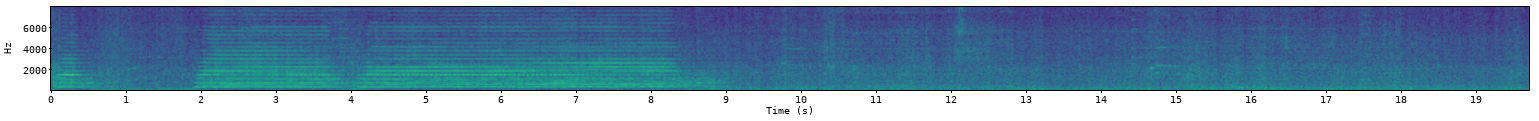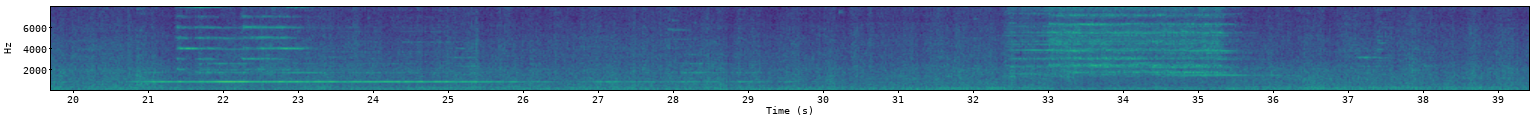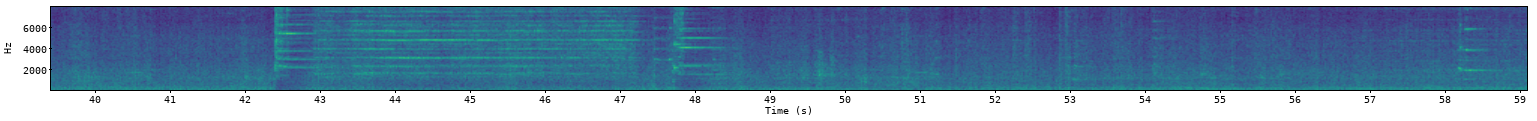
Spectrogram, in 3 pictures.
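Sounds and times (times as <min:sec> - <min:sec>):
freight train rolling past: 0:00.0 - 0:59.0
high-pitched wheel squeal: 0:20.8 - 0:26.3, 0:42.8 - 0:48.3.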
